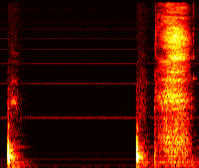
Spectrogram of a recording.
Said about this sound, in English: Let me catch that cough.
